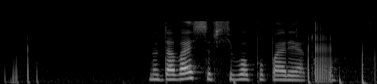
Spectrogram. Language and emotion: Russian, neutral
